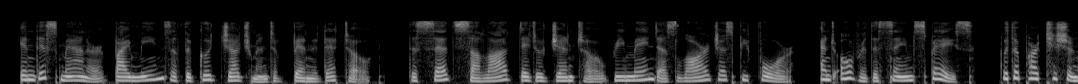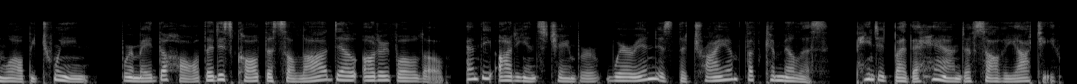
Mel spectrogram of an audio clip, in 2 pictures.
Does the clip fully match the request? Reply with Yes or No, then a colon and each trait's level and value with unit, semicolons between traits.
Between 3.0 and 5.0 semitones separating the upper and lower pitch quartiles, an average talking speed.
No: wide, 5.5 semitones; average, 160 wpm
